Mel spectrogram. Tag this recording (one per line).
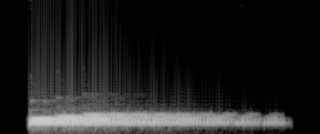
abstract
away
design
digital
disappearing
effect
fade
Fantasy
game
instrument
Magic
sfx
sound
sound-design
sounddesign
strange
Video-Game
